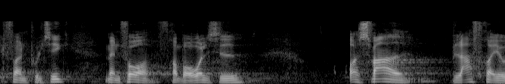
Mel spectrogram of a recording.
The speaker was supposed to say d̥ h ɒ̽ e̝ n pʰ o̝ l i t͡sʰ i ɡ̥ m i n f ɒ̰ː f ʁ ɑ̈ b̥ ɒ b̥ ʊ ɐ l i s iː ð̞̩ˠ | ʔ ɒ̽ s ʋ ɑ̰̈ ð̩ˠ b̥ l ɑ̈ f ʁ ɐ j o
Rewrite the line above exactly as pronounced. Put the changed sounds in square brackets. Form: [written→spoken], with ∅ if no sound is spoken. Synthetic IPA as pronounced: d̥ [h→f] ɒ̽ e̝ n pʰ o̝ l i t͡sʰ i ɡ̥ m [i→æ] n f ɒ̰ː f ʁ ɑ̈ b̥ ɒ [b̥→∅] ʊ ɐ l i s iː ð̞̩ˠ | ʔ ɒ̽ s ʋ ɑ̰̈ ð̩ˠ b̥ l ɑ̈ f ʁ ɐ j o

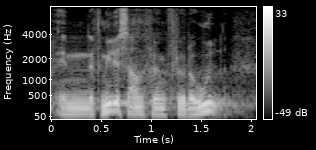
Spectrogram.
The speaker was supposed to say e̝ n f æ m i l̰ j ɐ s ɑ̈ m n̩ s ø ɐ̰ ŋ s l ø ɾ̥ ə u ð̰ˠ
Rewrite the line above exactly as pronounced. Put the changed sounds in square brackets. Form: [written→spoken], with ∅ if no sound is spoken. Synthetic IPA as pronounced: e̝ n f æ m i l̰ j [ɐ→ə] s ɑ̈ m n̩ [s→f] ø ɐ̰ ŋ [s→f] l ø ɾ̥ [ə→ɐ] u ð̰ˠ

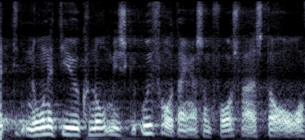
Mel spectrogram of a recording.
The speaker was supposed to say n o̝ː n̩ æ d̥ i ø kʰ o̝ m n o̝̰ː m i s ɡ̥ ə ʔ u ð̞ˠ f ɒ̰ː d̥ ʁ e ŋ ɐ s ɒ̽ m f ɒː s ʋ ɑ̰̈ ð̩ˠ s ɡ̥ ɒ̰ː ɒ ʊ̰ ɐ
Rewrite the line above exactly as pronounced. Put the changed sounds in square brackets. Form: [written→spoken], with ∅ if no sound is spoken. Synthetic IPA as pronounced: n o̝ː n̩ æ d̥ i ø kʰ o̝ [m→∅] n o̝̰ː m i s ɡ̥ ə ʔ u ð̞ˠ f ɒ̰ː d̥ ʁ e ŋ ɐ s ɒ̽ m f ɒː s ʋ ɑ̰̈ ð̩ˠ s [ɡ̥→d̥] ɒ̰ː ɒ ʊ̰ ɐ

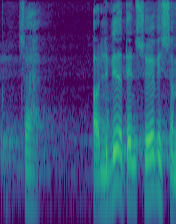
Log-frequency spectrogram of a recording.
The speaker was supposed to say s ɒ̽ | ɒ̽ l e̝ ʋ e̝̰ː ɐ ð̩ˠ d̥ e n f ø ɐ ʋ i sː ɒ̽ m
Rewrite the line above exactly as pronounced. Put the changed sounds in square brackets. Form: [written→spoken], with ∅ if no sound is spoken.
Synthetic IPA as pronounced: s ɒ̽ | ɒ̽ l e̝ ʋ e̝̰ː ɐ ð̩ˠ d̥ e n [f→s] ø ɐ ʋ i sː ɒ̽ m

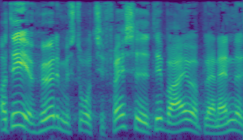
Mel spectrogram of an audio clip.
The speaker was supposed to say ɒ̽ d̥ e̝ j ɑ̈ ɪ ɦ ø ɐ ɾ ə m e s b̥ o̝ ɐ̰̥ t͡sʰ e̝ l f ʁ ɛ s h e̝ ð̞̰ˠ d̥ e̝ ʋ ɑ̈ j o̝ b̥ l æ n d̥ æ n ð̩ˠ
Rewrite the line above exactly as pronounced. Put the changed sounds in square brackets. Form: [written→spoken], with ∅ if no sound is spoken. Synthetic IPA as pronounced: ɒ̽ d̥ e̝ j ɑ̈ ɪ ɦ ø ɐ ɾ ə m e s [b̥→d̥] o̝ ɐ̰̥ t͡sʰ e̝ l f ʁ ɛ s h e̝ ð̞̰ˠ d̥ e̝ ʋ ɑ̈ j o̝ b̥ l æ n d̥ æ n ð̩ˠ

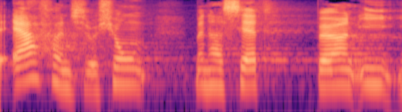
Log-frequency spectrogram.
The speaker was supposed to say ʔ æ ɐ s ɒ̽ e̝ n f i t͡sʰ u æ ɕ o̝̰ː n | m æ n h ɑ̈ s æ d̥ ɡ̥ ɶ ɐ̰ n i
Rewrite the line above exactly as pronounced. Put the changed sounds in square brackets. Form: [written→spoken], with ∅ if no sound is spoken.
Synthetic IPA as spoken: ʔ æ ɐ [s→f] ɒ̽ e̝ n [f→s] i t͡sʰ u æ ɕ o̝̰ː n | m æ n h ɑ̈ s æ d̥ [ɡ̥→b̥] ɶ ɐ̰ n i

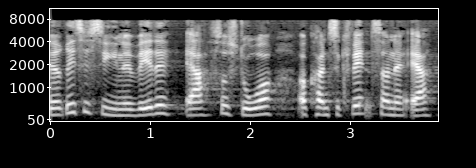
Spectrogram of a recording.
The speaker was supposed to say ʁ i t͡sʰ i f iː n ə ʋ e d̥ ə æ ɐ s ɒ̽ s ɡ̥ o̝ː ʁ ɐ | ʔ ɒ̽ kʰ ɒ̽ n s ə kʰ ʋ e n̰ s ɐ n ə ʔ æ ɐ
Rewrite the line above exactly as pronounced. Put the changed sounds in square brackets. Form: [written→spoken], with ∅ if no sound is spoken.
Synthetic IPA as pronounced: ʁ i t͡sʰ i [f→s] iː n ə ʋ e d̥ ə æ ɐ s ɒ̽ s [ɡ̥→d̥] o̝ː [ʁ→∅] ɐ | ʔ ɒ̽ kʰ ɒ̽ n s ə kʰ ʋ e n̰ s ɐ n ə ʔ æ ɐ

